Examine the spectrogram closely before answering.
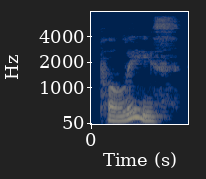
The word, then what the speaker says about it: police: For example, Standard English says police, but African American and Southern White Vernacular English puts the stress on the first syllable and it becomes police.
